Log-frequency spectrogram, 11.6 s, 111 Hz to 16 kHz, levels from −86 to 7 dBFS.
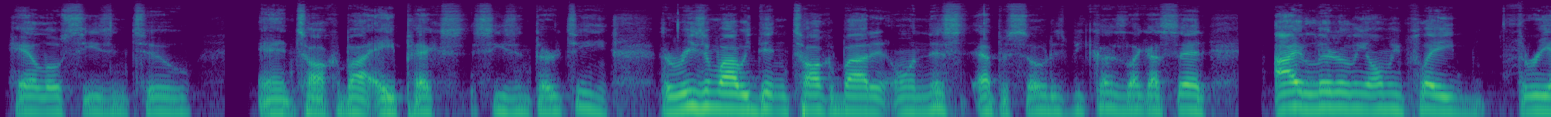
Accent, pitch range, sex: American, 115-140 Hz, male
